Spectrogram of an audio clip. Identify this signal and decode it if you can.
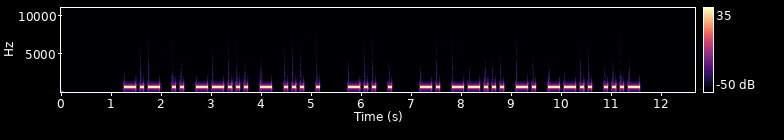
Morse code, heard as a keyed tone, about 15 wpm, 700 Hz. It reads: KI7TSE DE N7NZV
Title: USA Callsign DE Callsign 15wpm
